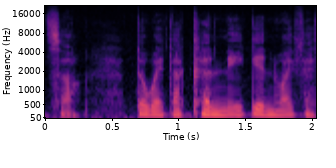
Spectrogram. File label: "cynnig", Welsh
